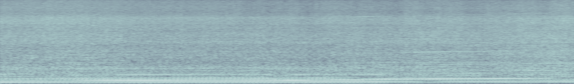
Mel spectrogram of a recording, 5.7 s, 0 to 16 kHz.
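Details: 1945 Cadillac flathead V8 with rebuilt 1945 Hydra-matic transmission from an M24 Chaffee tank, no-load bench test at roughly 2600 rpm; steady drone, pitch steps down cleanly on upshift, no flare or clunk, slight hesitation as clutches and bands apply.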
